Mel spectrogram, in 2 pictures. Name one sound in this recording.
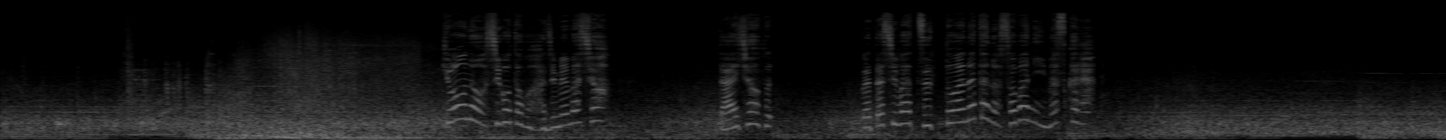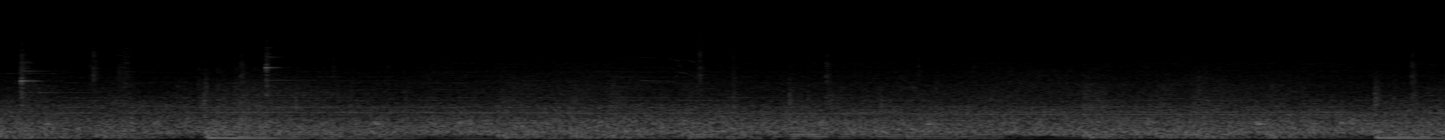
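A ship's engine hums steadily over the sea.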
